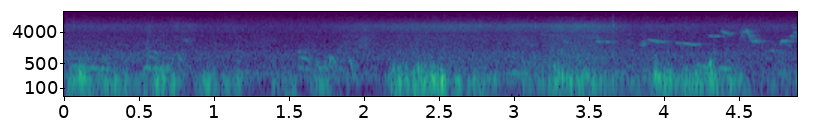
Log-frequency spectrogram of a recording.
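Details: Male sharp-tailed grouse displaying on a lek at Burwell, Nebraska, on March 29, 2018: low, pulsing clucks and coos in scattered bursts, with thin whistled notes from other birds higher up.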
